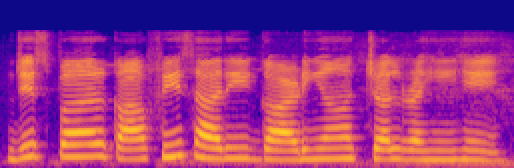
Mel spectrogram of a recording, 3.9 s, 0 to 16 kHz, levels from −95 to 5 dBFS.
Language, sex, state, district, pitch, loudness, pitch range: Hindi, female, Madhya Pradesh, Bhopal, 220 Hz, -13 LUFS, 205-250 Hz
